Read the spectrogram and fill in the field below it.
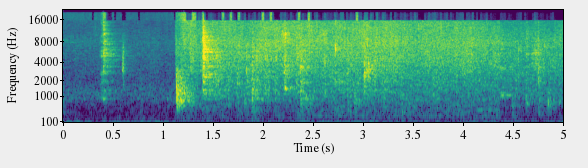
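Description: Red and yellow peppers sizzling in hot oil, with scraping and clattering as they are stirred in the pan, a continuous close frying hiss.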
